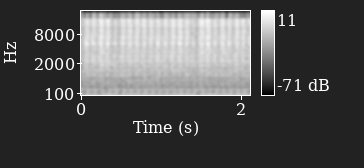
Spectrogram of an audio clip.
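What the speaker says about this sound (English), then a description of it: "notice how I revved up the motor a little bit" Polaris 900 XP engine fitted with a Duraclutch, idling steadily and close with a low throbbing pulse through the whole stretch, no voices present.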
